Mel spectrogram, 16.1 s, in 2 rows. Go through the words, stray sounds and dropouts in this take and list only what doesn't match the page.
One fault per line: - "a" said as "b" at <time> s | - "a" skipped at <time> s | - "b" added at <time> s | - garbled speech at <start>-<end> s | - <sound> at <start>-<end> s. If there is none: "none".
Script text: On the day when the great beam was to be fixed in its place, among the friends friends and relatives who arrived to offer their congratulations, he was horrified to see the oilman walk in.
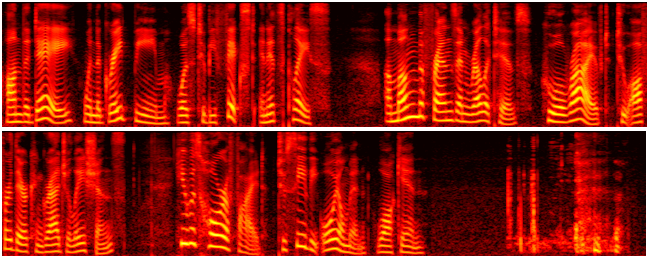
- "friends" skipped at 5.7 s
- laugh at 14.4-15.9 s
